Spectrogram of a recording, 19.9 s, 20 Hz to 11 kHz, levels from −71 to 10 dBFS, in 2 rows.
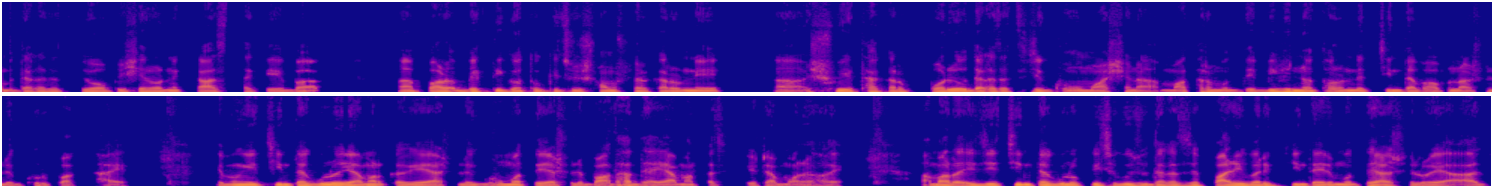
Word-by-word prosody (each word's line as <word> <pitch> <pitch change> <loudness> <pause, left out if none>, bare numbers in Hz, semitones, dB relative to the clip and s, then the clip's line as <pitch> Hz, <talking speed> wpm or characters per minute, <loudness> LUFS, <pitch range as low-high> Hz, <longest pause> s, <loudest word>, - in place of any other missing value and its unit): দেখা 105 +2 -3
যাচ্ছে 115 0 -8
যে - - 0
অফিসের 115 +1 -3
অনেক 105 0 -2
কাজ 100 -1 -1
থাকে, 100 0 -9
বা 100 - -1 0.6
আ - - +1
পা 115 - +1 0.2
ব্যক্তিগত 115 0 0
কিছু 110 0 -4
সমস্যার 105 0 -2
কারণে 100 -1 +2 0.5
আ - - -3 0.2
শুয়ে 130 -1 +2
থাকার 115 0 -1 0.2
পরেও 125 +6 +5
দেখা 100 0 +1
যাচ্ছে 100 +2 -6
যে - - +2
ঘুম 95 0 -2
আসে 90 - -8
না। 85 - -6 0.2
মাথার 105 +3 -4
মধ্যে 100 0 -3
বিভিন্ন 130 -2 +5
ধরনের 95 +1 0
চিন্তা 105 -3 0
ভাবনা 90 +1 -3
আসলে 95 +2 -7
ঘুরপাক - - -6 0.2
খায়। - - -8 0.6
এবং 105 +2 +2
এই 115 - +3
চিন্তাগুলোই 120 +2 +6
আমার 105 -1 +3
কাছে 100 -1 +1
আসলে 100 +4 -6 0.2
ঘুমাতে 100 +1 +1
আসলে 95 +2 -6
বাধা 85 +2 0
দেয়। 85 -1 -2
আমার 90 0 -3
কাছে - - -11
যেটা - - -5
মনে - - -5
হয়। 85 0 -8 0.6
আমার 115 - +4
এই 110 - +4
যে 120 - +6
চিন্তাগুলো 120 -2 +6
কিছু, 120 -1 +1
কিছু 115 -1 +4
দেখা 115 0 +1
যাচ্ছে 110 0 -3
যে - - -4
পারিবারিক 110 -1 +5
চিন্তার 105 -2 +2
এর - - +1
মধ্যে 95 +2 0
আসলে 100 +1 -4 0.2
আ - - 0
105 Hz, 190 wpm, -22 LUFS, 100-115 Hz, 0.6 s, চিন্তাগুলোই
